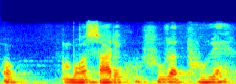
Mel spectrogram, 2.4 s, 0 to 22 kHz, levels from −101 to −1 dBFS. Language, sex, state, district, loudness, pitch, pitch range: Hindi, male, Madhya Pradesh, Bhopal, -20 LUFS, 120 Hz, 115-125 Hz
